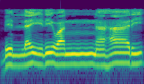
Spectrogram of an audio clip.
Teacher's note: ترقيق الألف وليس تفخيمها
